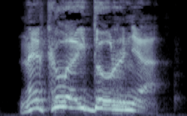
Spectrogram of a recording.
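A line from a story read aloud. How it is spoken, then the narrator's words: Snapping. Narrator (Ukrainian): гаркнув Муді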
